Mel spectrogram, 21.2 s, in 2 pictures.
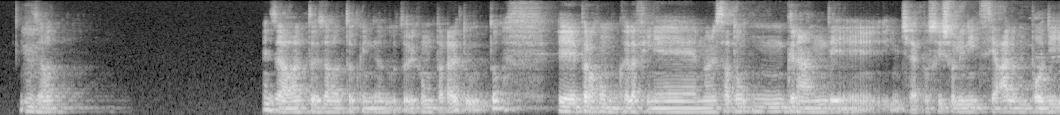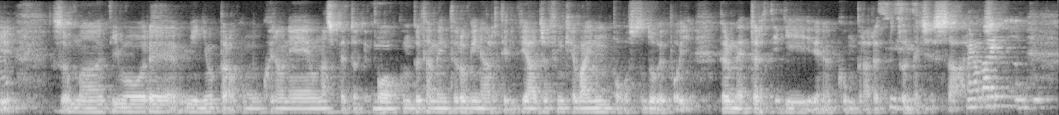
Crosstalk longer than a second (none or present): none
